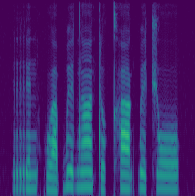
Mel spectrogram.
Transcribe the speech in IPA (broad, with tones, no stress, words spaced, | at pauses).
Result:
rɪ˨n kʷa˨ɓɪ˦dã˦ tʊ˨kʰa˦ k͡pɪ˦˨t͡ʃoː˦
